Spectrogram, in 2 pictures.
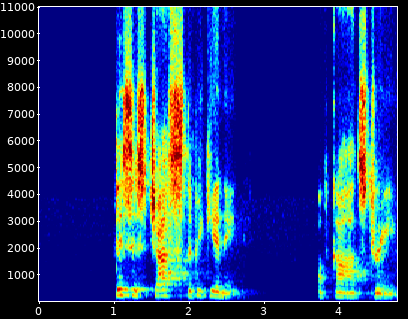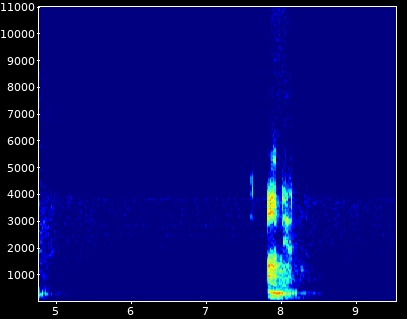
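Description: A middle-aged woman speaks calmly in short phrases through a microphone on an online call.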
